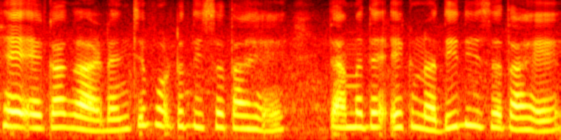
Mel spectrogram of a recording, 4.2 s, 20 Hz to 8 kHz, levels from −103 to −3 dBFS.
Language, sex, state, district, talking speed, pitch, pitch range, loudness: Marathi, female, Maharashtra, Chandrapur, 170 wpm, 290 Hz, 255-305 Hz, -21 LUFS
